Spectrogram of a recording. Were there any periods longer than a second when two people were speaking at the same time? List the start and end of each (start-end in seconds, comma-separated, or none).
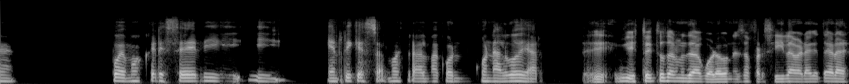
none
